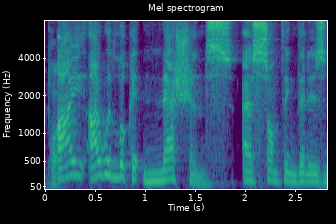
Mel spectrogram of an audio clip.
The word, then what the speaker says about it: nescience: or hear the word nescience. So I'll even spell it for the listening audience. It's Nescience, like N-E and then the word science, meaning no science.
